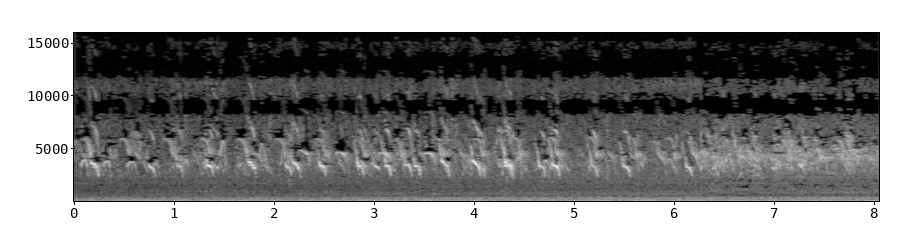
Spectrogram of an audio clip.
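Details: Chicks of the Brahma, Phoenix, Sultan and Appenzeller breeds, newly hatched on 9 May 2024, give continuous piercing peeps in quick succession, many birds overlapping, with a loud low mechanical hum underneath.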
